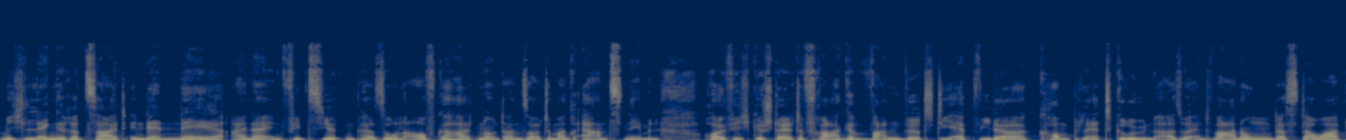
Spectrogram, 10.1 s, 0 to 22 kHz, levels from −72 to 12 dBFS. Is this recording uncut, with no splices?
no; 1 cut; at 4.3 s

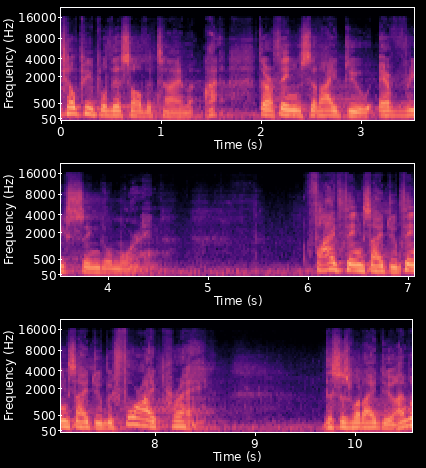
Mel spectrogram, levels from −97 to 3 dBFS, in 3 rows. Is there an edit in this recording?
yes; 2 cuts; at 2.1 s, 6.9 s

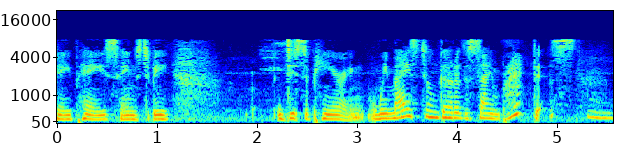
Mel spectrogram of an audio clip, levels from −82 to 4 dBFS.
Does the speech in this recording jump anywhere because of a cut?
no; 0 cuts

